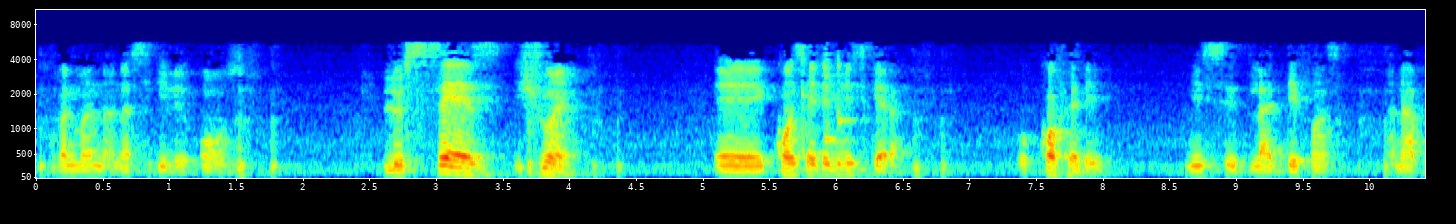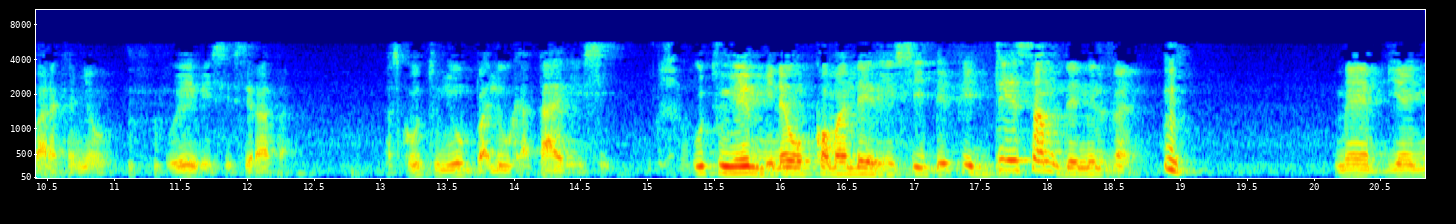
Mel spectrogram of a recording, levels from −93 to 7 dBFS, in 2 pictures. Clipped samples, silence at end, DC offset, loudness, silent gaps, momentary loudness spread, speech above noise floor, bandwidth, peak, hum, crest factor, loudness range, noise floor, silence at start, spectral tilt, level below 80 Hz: under 0.1%; 0 s; under 0.1%; -21 LUFS; none; 21 LU; 29 dB; 5.8 kHz; 0 dBFS; none; 22 dB; 11 LU; -50 dBFS; 0 s; -10.5 dB/octave; -66 dBFS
